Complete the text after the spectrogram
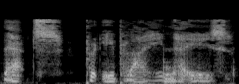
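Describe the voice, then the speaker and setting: A reader doing a gruff, coarse male keeper. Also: mid-range voice, bright, forceful tone, heavily acted. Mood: blunt, scornful. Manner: slow, blunt, uneducated speech.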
